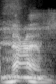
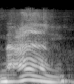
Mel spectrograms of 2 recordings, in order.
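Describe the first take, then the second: First: The vowels are kept short. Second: The vowel is drawn out long. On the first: The speaker calls it right. "na'am ini pendek semuanya" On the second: The speaker calls it wrong. "terkadang orang kita itu membacanya dipanjangkan"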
